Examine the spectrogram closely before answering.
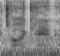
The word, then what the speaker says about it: Taycan: No - I can how do you say it it's Porsche ty can you know what if you want to say Porsche take in then go for it because there's no set heart and fast rules but apparently we have to say ty came and I know that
